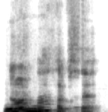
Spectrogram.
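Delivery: very high, hammed-up protest; squeaky-high back-and-forth, stretching the words; exaggerated upset. Shown as a demonstration. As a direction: play both sides in a high put-on voice. Escalating acted upset in exercise.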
